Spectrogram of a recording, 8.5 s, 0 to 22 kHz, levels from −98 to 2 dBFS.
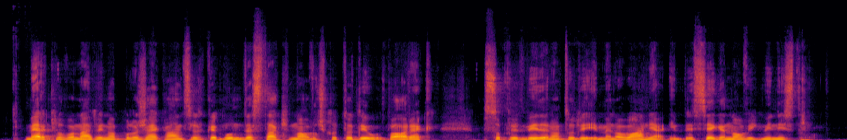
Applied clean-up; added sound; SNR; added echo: neural mask model DeepFilterNet 3.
